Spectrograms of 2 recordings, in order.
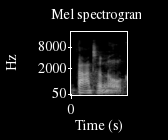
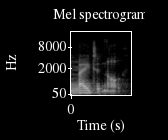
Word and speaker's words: Badenoch: conference with Nigel Farage, he called you Kemi Badenoch, not Badenoch. Do you think he's doing it deliberately? Well, I've never heard him say Badenoch before.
